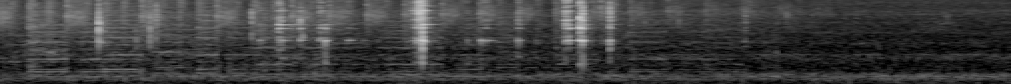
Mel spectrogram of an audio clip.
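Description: Background music fading out in the first second, then several sharp metallic clinks and taps as a metal pipe is handled, the two loudest about a second apart near the middle.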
